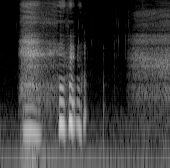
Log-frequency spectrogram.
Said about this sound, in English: Well, you are all flushed and you're breathing kind of hard, so I figure that you did.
